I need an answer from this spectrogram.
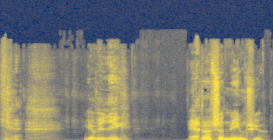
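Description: A man's voice: fairly low pitch, sing-song, gravelly, a little mellow, breathy edge, no echo, studio quality, exaggerated voice. A man reading an audiobook, voicing a matter-of-fact young male friend. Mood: puzzled.

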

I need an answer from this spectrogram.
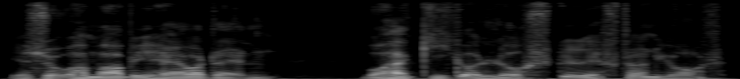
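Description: A gruff, angry huntsman , played by a male reader, barks threats and scolds his captive. His voice is raised and harsh. The sound is dry with no room. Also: mid-range voice, darkish tone, no room sound, lightly acted. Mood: telling.

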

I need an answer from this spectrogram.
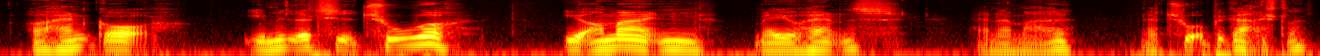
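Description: A man with a fairly low voice reads a serialized novel aloud for radio. He recaps the story in a relaxed, conversational way with the odd filler. The sound is dry and close, from a studio mic. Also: dry recording. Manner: conversational summarizing, with occasional fillers.

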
